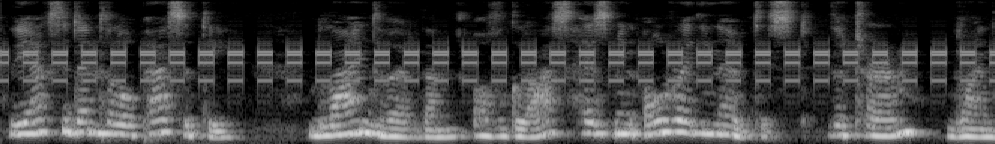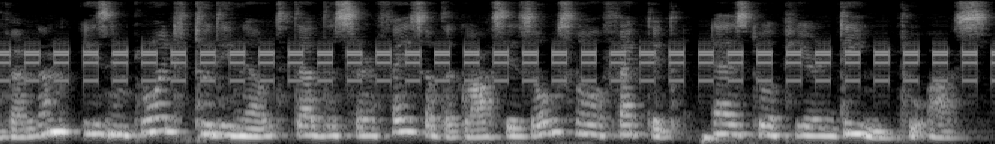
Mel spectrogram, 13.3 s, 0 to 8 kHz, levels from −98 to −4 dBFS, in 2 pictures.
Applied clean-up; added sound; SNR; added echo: none; Telephone; 17 dB; reverberation time 0.3 s.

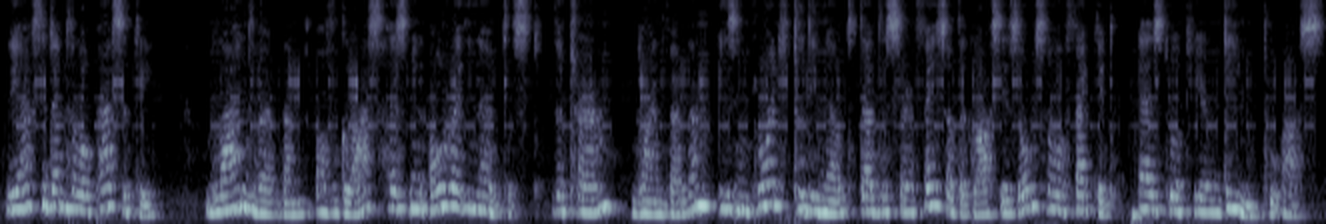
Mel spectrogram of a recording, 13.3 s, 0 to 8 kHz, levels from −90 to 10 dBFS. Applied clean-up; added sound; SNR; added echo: neural separator model SepFormer DNS4.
